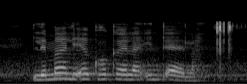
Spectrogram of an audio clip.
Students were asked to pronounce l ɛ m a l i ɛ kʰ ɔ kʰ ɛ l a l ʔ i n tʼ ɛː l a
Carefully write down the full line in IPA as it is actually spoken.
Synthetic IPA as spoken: l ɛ m a l i ɛ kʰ ɔ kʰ ɛ l a ʔ i n tʼ ɛː l a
